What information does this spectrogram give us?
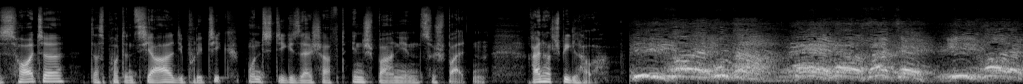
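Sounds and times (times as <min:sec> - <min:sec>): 
speech: 0:00.0 - 0:07.8
hundreds of protesters shouting insults near a cemetery: 0:06.3 - 0:10.2.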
